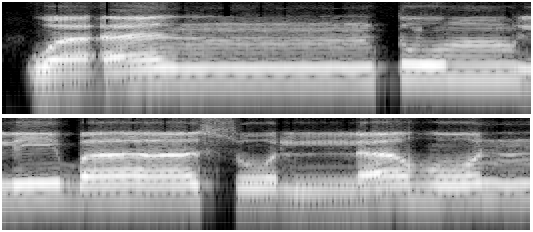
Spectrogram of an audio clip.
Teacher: Dia kena panjangkan dulu 2 harakat sebab atas huruf nun ada tanda sabdu.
